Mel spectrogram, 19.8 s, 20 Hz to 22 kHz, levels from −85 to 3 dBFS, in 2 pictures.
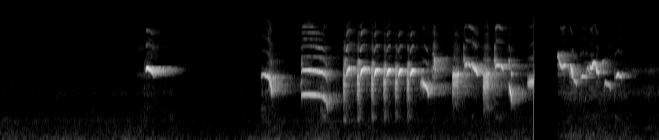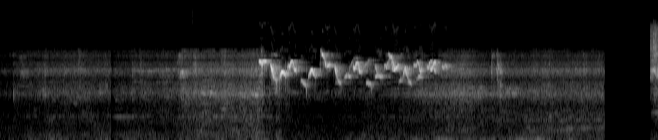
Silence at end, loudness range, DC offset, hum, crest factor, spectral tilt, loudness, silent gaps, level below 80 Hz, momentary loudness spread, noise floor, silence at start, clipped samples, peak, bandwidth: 0 s; 10 LU; under 0.1%; none; 20 dB; 3.5 dB/octave; -18 LUFS; 8.02-8.35 s, 18.95-19.62 s; -74 dBFS; 22 LU; -77 dBFS; 2.2 s; under 0.1%; -4 dBFS; 11 kHz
